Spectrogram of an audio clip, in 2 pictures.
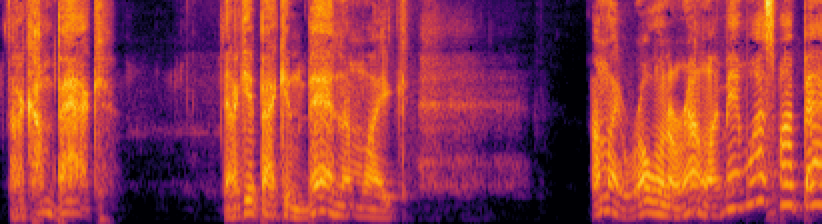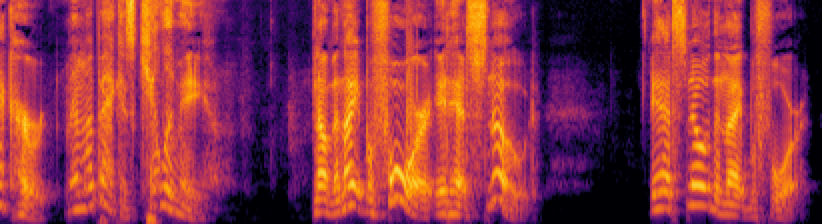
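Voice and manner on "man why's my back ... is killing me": high-pitched retold groggy complaint; pained complaint. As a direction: act out a puzzled whine about pain. Acting out waking with back pain.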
